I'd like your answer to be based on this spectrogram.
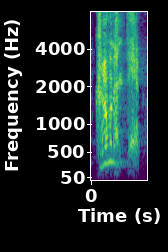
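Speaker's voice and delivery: loud, high "그러면 안 돼!"; scolding shout. Acted. God pictured scolding a weak believer, loud angry yell. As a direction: bark it like a harsh scolding. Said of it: "윽박지르질 않고요".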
